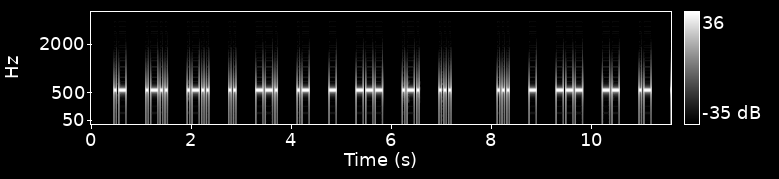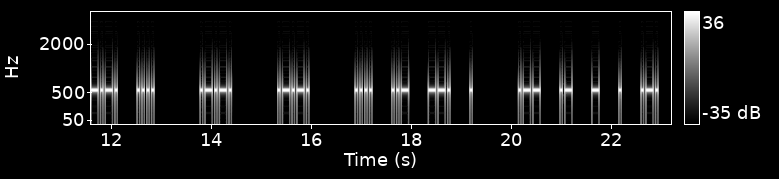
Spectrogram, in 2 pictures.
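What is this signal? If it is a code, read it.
Morse code, heard as a keyed tone, about 25 wpm, spaced as for 15 wpm, 550 Hz. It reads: ALLIGATORS STOMACH <AR> <AR> HUGE WATER
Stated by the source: Morse code news headlines at 15 wpm.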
